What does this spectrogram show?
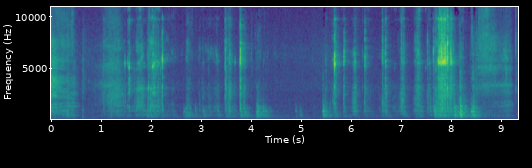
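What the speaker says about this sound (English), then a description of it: "Let's go for the full size 10mm drill, see how it comes out." A 10mm bit in a hand drill grinds and ratchets through metal in uneven, scratchy bursts, close and fairly loud, with short pauses between turns.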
